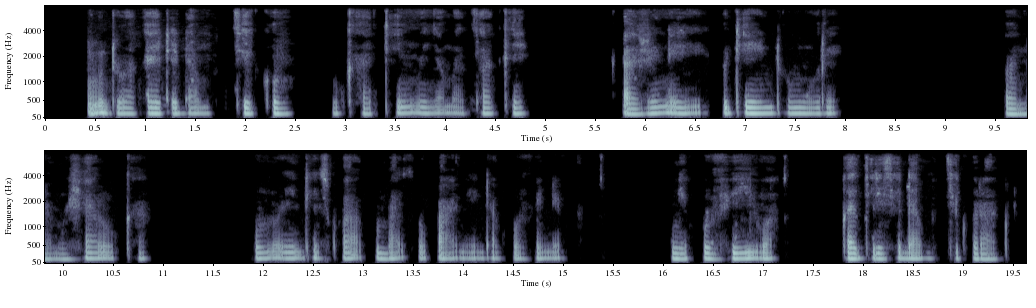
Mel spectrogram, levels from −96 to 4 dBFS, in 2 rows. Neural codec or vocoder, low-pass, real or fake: none; 7.2 kHz; real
